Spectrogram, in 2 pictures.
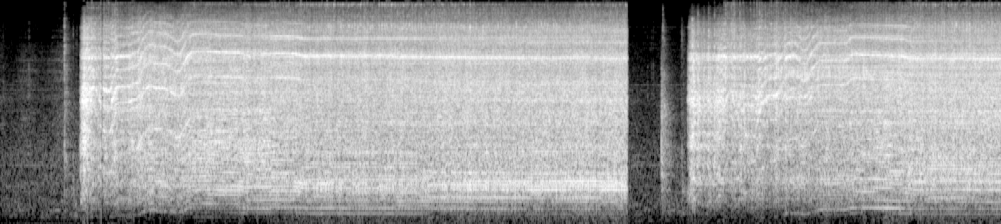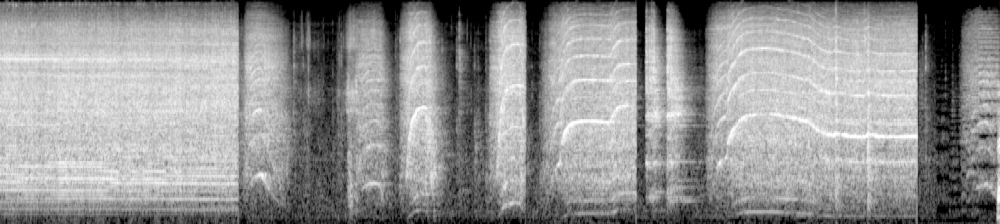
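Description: Cordless drill running in two long stretches, its motor whine dipping in pitch and recovering under load, then a string of short trigger bursts, each rising in pitch as the motor spins up. It is reworking the pipe hole bored through a concrete wall, which was hard to drill.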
